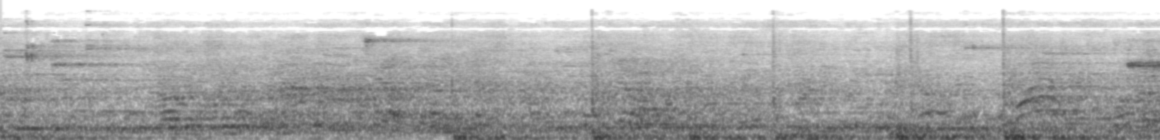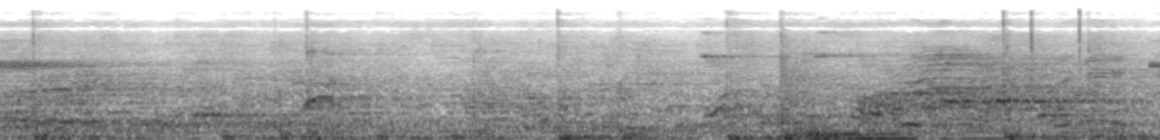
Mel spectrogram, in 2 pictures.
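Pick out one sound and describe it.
A volleyball thumps off hands and arms.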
